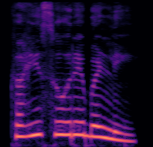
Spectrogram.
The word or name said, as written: ಕಹಿಸೋರೆಬಳ್ಳಿ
